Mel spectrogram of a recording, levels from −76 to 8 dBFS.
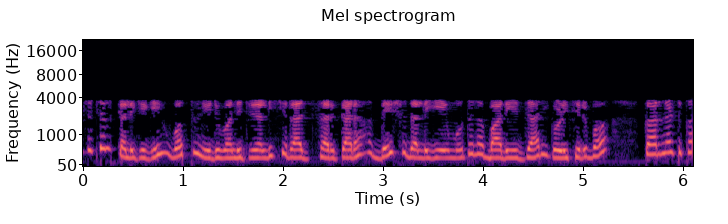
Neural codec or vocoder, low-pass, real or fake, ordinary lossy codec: none; 3.6 kHz; real; none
